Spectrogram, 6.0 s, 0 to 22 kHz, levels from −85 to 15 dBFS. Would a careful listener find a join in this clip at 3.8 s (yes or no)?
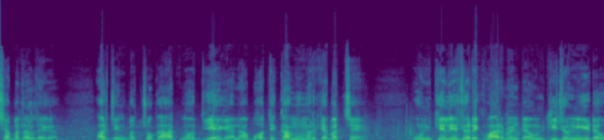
no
